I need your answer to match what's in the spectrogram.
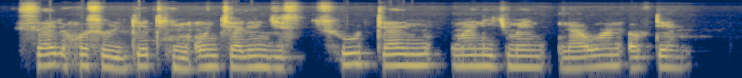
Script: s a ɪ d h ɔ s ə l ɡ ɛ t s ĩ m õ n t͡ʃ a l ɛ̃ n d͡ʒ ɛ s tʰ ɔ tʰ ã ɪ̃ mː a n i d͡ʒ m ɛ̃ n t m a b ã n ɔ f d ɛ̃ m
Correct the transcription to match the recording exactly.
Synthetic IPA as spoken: s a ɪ d h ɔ s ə l ɡ ɛ t h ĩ m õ n t͡ʃ a l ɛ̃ n d͡ʒ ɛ s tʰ u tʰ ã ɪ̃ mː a n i d͡ʒ m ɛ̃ n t n a w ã n ɔ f d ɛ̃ m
